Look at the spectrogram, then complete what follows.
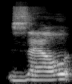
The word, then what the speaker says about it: Zelle: Zelle rhymes with, oh, I'm sorry, I'm not supposed to read that, that it rhymes with the L.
